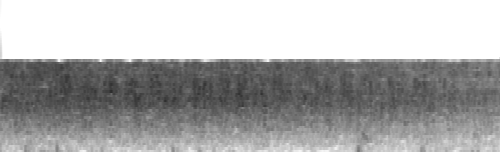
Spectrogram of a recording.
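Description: A large audience applauds Ajahn Brahm steadily, a dense, continuous wash of clapping that stays loud throughout and eases off only slightly near the end, with no voices.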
